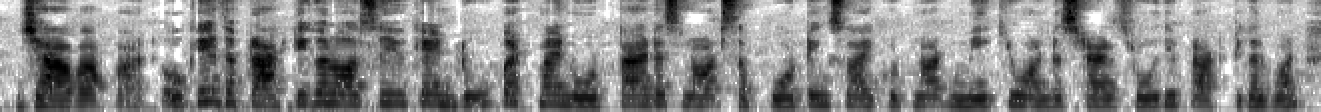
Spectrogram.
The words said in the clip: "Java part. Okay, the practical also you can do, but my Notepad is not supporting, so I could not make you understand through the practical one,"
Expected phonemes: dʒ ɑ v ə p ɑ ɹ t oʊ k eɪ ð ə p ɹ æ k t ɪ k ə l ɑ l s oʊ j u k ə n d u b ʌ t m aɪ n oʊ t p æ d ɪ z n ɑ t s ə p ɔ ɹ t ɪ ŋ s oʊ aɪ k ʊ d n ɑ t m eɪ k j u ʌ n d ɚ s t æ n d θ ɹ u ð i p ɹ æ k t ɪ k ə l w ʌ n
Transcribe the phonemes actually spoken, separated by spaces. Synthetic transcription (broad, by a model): dʒ ɑ v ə p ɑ ɹ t oʊ k eɪ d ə p ɹ æ k t ɪ k ə l ɑ l s oʊ j u k ə n d u b ʌ t m aɪ n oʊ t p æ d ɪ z n ɑ t s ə p ɔ ɹ t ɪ ŋ s oʊ aɪ k ʊ d n ɑ t m eɪ k j u ʌ n d ɚ s t æ n d s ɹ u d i p ɹ æ k t ɪ k ə l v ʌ n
